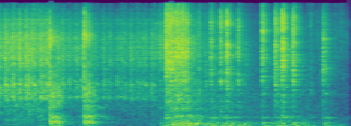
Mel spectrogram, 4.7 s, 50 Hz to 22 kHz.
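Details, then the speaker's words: LS V8 swapped into an FRS, restarted after flooding, with the coil packs on one side reconnected after earlier running on four cylinders. It cranks and catches with sharp bursts, then settles into a fuller, even rumble on all cylinders, with oil smoking on the exhaust. "so I actually had the coil packs unplugged on that side so again they firing on four cylinders before that's why I probably sounds louder now"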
